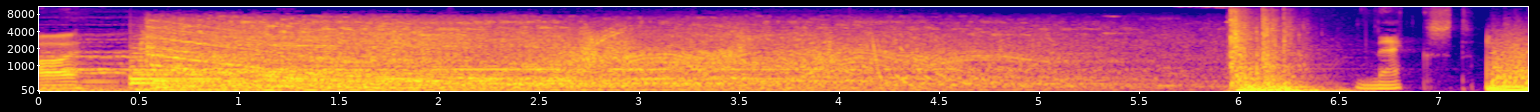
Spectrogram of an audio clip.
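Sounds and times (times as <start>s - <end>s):
speech: 0.0s - 1.6s, 6.6s - 7.3s
steady loud rushing noise: 0.5s - 6.0s
door closing with a sharp thud: 5.9s - 6.6s.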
